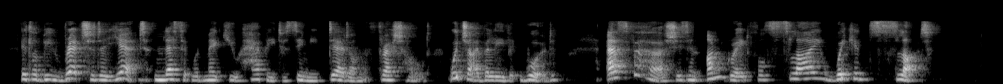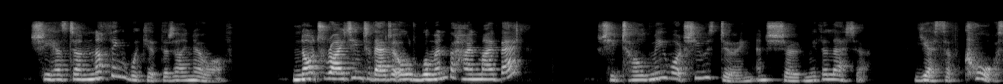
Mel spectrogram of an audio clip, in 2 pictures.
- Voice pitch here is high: Yes, high, 215 Hz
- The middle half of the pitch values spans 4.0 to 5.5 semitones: Yes, average, 4.3 semitones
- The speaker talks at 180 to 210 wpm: Yes, average, 190 wpm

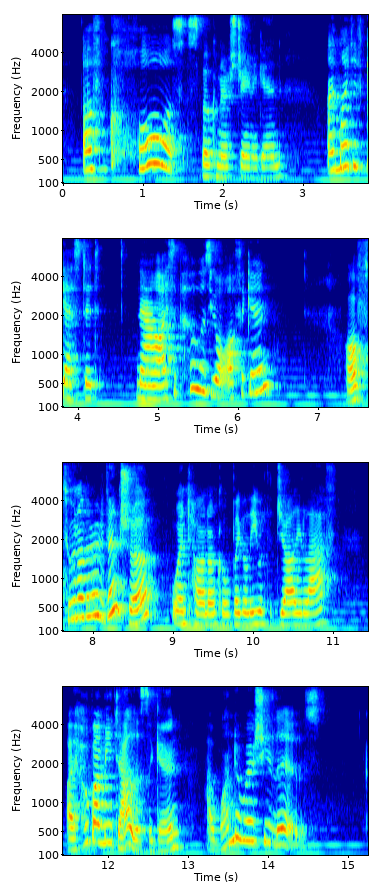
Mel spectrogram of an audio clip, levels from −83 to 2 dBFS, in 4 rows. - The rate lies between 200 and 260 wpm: No, average, 160 wpm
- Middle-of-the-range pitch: No, high, 230 Hz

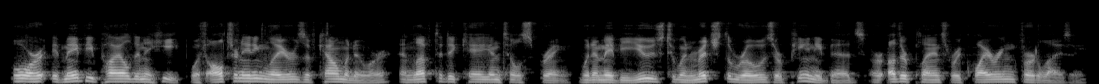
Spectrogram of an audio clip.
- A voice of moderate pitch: No, low, 115 Hz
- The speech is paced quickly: Yes, fast, 215 wpm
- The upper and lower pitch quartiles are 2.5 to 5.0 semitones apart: Yes, average, 4.2 semitones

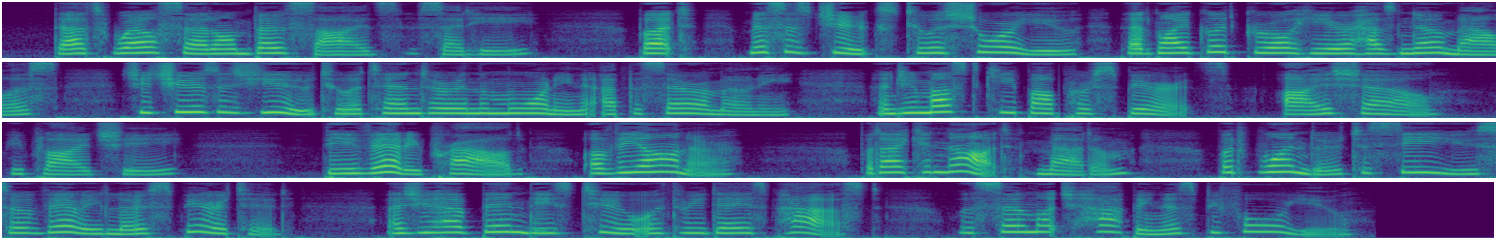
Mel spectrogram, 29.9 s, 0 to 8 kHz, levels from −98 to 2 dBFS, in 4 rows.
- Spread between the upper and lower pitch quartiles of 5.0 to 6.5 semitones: No, average, 4.3 semitones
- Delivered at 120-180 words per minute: Yes, average, 160 wpm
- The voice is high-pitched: Yes, very high, 255 Hz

